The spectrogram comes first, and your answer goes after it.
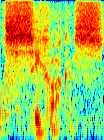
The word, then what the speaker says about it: Secaucus: Maybe we should put the accent on the first syllable. Secaucus, New Jersey.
